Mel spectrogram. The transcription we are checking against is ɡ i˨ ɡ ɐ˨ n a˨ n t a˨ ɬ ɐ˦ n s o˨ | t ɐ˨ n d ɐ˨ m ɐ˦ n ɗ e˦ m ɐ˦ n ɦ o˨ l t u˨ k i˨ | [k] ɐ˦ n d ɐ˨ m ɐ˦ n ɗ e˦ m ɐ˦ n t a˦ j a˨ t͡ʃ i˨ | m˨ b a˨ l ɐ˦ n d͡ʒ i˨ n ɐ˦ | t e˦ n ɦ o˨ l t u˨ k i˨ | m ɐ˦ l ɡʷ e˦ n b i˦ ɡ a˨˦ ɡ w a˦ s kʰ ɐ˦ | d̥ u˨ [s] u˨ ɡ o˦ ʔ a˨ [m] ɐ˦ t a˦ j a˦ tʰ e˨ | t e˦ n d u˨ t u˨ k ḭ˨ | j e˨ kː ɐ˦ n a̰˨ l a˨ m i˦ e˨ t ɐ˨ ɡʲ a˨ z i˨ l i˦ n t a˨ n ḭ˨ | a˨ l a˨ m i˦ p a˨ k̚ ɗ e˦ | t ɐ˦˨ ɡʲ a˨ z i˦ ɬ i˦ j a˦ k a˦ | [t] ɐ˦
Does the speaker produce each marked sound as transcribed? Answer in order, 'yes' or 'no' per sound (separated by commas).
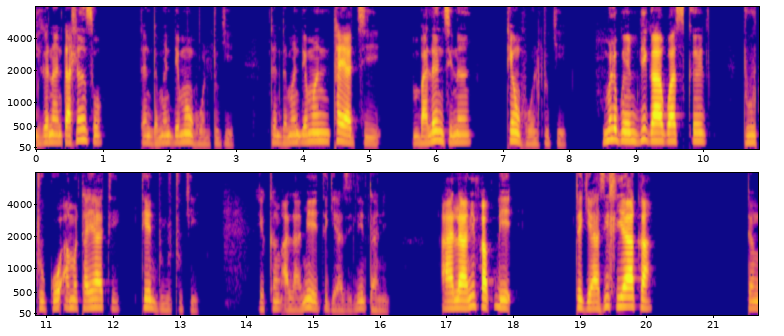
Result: no, no, yes, yes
